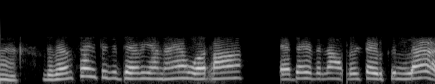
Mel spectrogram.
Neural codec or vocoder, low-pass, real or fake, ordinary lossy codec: codec, 16 kHz in and 24 kHz out, 1.1 kbps, FireRedTTS-2 codec; 3.6 kHz; fake; Opus, 16 kbps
